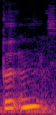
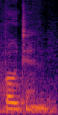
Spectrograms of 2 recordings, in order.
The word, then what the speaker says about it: Boutin: right i think so putin putin boaten no boten boten boten i literally just went onto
